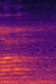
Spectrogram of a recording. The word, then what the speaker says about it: HARHUM: So when you think about HARHUM, harmonizing, humming. HARHUM. Think about those two words and then HARHUM.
